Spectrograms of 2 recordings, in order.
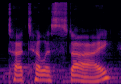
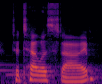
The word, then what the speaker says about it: tetelestai: And if I can pronounce that, it says tetelestai. And let me spell that is T-E-T-E with an accent mark, L-E-S-T-A-I, tetelestai.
